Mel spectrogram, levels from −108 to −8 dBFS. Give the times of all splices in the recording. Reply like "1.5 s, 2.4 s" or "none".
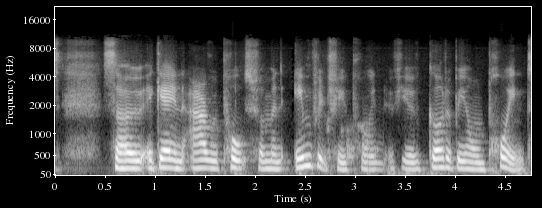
none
